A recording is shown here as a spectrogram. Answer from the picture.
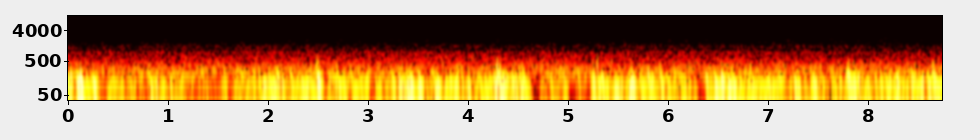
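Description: Low, uneven rumbling with soft bumps on the microphone, like wind buffeting or handling noise.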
